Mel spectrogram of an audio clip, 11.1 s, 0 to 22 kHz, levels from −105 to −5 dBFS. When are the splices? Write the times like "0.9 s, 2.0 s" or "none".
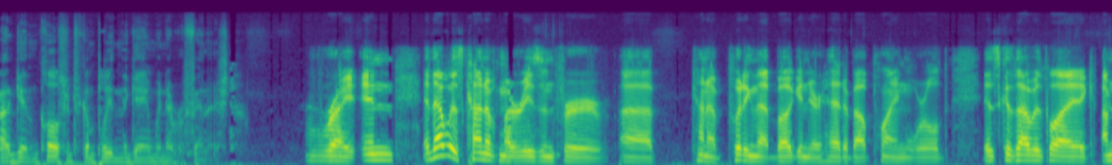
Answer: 4.9 s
